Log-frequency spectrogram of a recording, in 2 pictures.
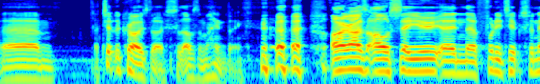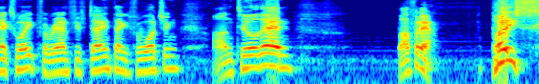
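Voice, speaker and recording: A man's fairly high voice with an Australian accent, moderate pace, long and frequent pauses, and big swings in loudness. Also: lively intonation. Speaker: YouTuber, football tipster. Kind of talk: casual vlog predictions.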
